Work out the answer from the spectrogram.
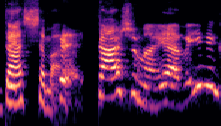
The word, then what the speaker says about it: Dashama: Just wanted to, my name is pronounced Dashama, but some people call me Dasha if it's hard to remember the pronunciation. So yeah, one more time, Dashama.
